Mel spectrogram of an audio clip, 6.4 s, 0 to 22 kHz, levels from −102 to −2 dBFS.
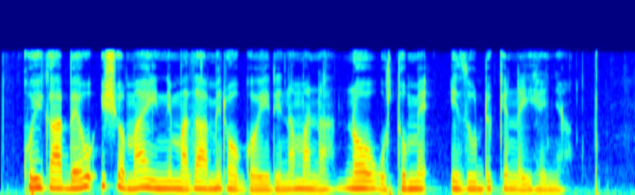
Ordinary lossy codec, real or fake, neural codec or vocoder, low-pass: none; real; none; 7.2 kHz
